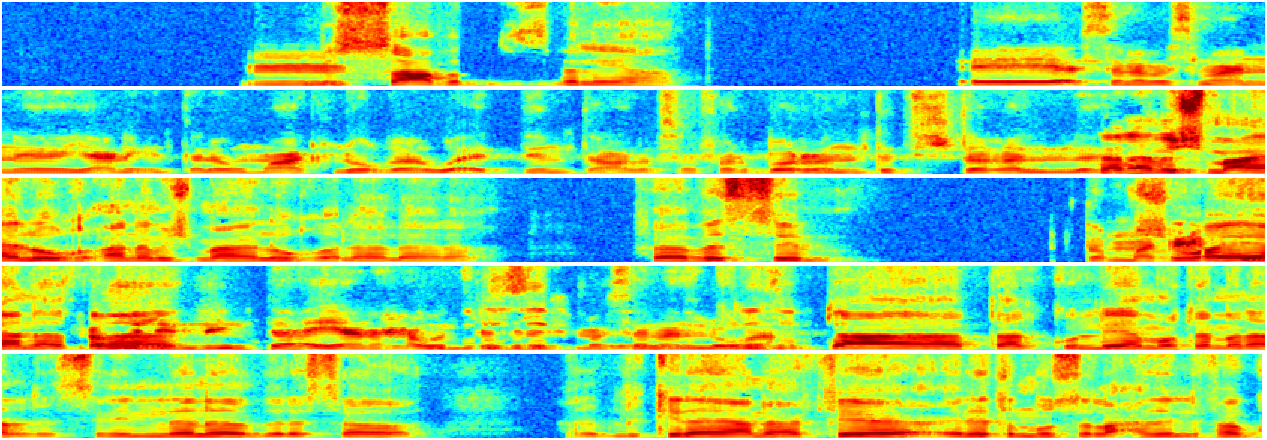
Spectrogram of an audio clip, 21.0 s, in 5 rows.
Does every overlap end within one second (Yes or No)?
No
